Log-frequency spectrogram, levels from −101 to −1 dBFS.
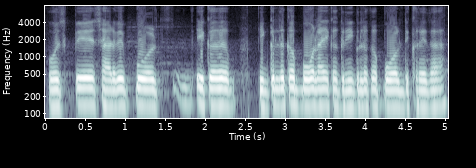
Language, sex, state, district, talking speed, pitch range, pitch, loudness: Hindi, male, Punjab, Pathankot, 260 wpm, 130-140 Hz, 135 Hz, -10 LUFS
